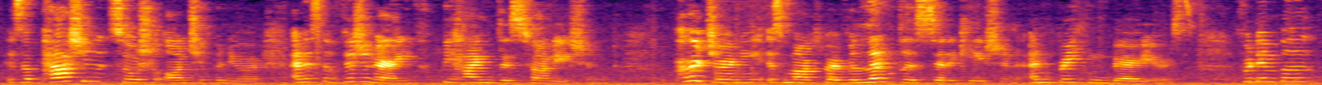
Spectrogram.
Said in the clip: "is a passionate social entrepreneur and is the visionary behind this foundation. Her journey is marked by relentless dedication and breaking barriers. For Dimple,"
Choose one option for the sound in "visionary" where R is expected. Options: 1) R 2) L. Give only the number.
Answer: 1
